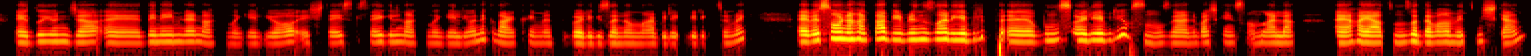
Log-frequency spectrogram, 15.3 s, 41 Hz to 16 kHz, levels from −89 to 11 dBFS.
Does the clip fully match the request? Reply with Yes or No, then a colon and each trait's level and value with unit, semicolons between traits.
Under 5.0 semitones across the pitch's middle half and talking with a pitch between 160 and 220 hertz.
Yes: average, 4.2 semitones; high, 190 Hz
